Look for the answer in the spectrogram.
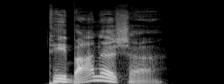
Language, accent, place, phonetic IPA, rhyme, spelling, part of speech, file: German, Germany, Berlin, [teˈbaːnɪʃɐ], -aːnɪʃɐ, thebanischer, adjective, De-thebanischer.ogg
- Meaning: inflection of thebanisch: 1. strong/mixed nominative masculine singular 2. strong genitive/dative feminine singular 3. strong genitive plural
